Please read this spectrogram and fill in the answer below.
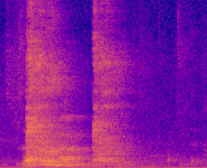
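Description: A person coughing twice: a longer, loud cough followed by a shorter one.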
